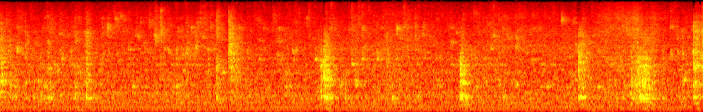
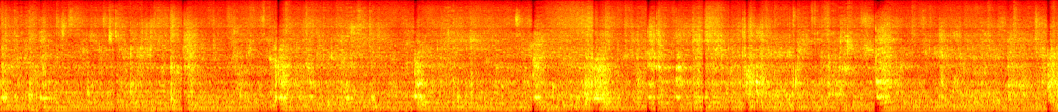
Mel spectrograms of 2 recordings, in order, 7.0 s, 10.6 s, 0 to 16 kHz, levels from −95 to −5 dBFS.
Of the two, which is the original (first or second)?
first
